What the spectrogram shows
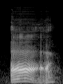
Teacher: ah is a low front unrounded vowel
